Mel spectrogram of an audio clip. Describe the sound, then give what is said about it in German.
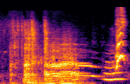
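A dog that has been scratching at a crate gives a drawn-out, voiced whine with a low, rough onset, ending in a brief rising high yelp, loud and without talk. “Hey, was kratzt du an der Kiste, Timmy? In der Kiste ist doch nichts. Bitte überzeug dich selbst. Ich hebe den Deckel hoch, du dummer Hund.”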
